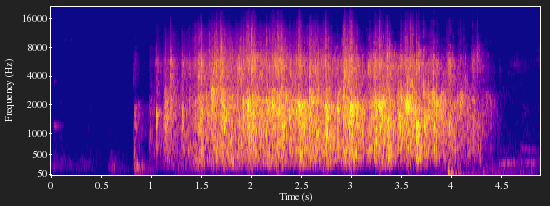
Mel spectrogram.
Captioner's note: audience members applauding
